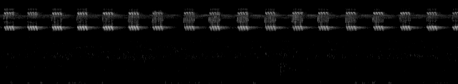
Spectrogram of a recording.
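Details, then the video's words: Cricket sound offered as a rat repellent: shrill, high-pitched chirps pulsing steadily about four times per second, each a short buzzy burst, with no other sounds in the background. "SUARA JANGKRIK PENGUSIR TIKUS"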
